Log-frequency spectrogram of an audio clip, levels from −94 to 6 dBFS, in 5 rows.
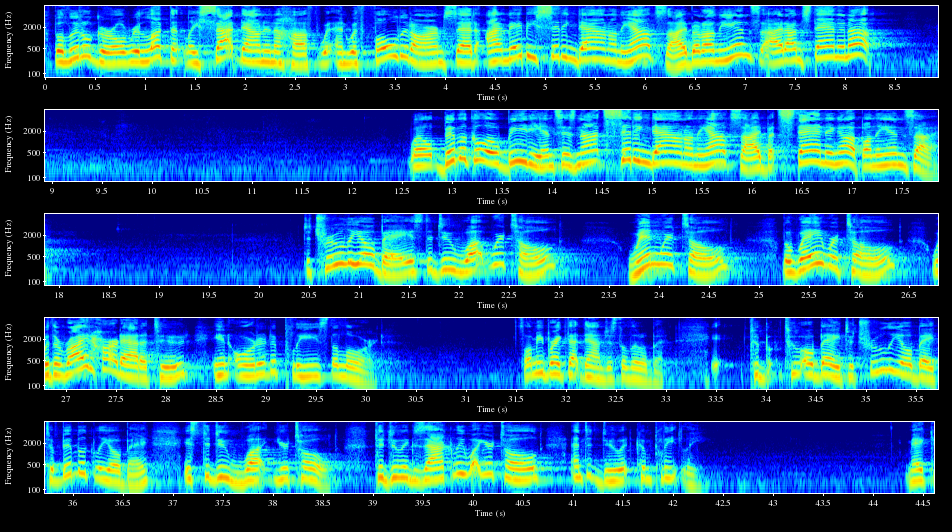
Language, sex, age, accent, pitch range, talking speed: English, male, 40-59, American, 185-250 Hz, 150 wpm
